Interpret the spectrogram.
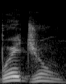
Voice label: "bouedjon", patois jura

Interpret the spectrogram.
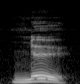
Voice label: "neut", patois jura

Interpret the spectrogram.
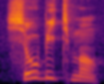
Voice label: "sobitement", patois jura

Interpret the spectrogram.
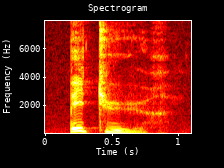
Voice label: "peture", patois jura

